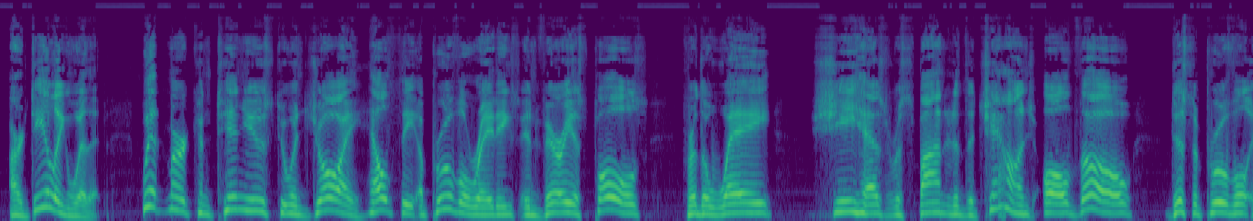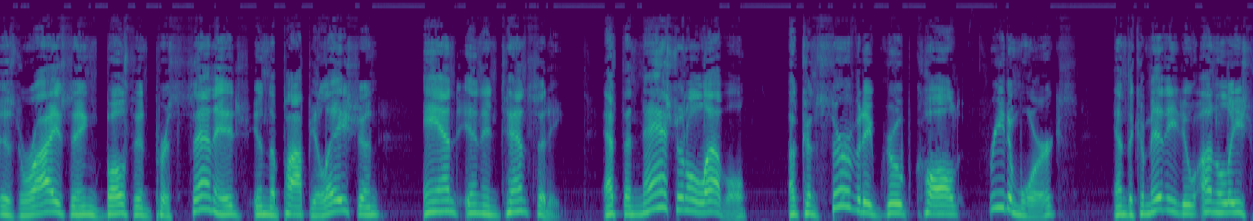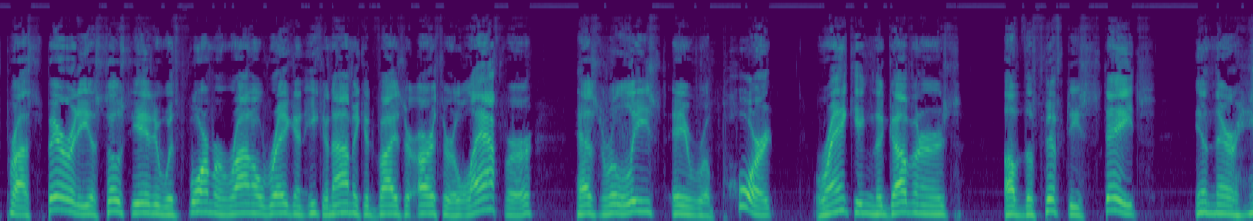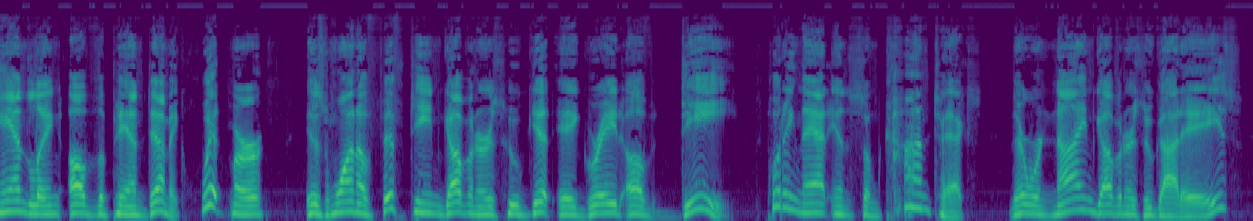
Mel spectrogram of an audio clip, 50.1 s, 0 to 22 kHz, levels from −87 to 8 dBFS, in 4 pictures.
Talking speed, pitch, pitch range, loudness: 120 wpm, 155 Hz, 140-180 Hz, -23 LUFS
